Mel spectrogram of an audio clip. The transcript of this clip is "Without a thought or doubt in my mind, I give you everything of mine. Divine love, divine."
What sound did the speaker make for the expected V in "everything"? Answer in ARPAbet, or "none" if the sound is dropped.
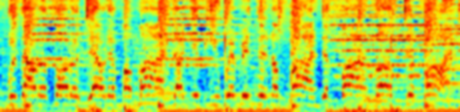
none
